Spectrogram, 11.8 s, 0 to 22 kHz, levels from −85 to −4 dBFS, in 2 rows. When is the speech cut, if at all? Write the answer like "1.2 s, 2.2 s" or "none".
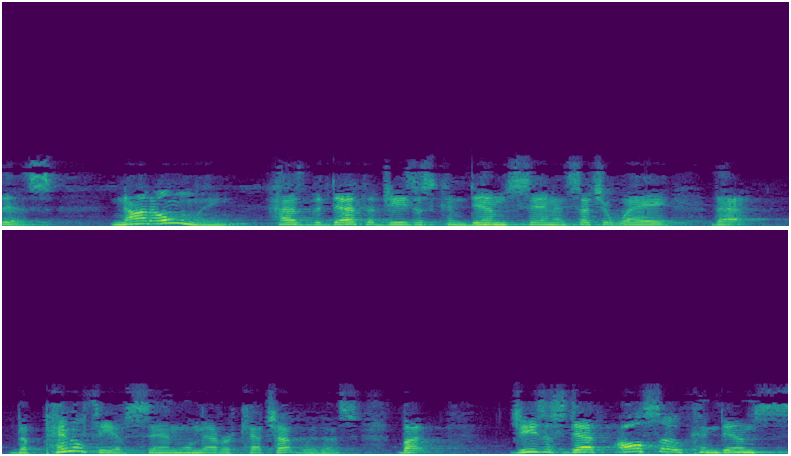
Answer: none

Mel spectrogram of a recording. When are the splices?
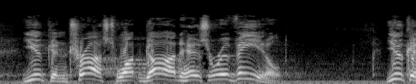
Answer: none

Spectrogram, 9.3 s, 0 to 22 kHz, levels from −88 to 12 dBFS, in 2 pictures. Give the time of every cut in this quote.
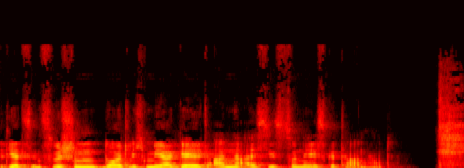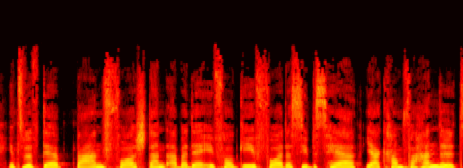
8.2 s

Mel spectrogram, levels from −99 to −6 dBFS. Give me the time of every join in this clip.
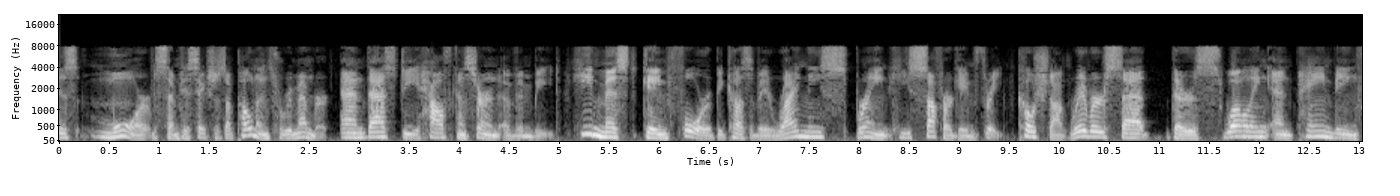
0.9 s, 5.1 s, 9.0 s, 9.5 s, 11.0 s

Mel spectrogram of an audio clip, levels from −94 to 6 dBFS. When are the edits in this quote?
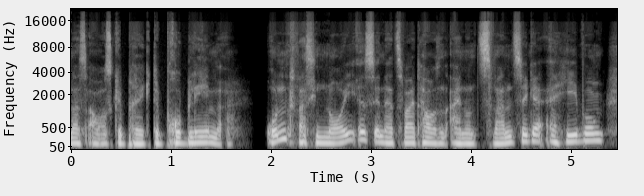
2.4 s

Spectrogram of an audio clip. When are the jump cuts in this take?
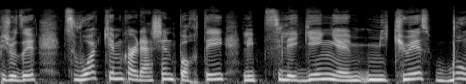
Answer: none

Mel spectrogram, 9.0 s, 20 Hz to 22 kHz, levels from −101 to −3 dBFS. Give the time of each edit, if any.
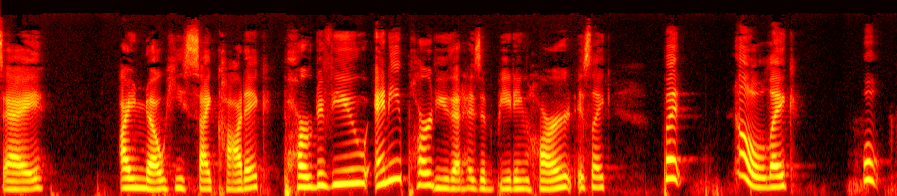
2.8 s, 4.3 s, 7.3 s

